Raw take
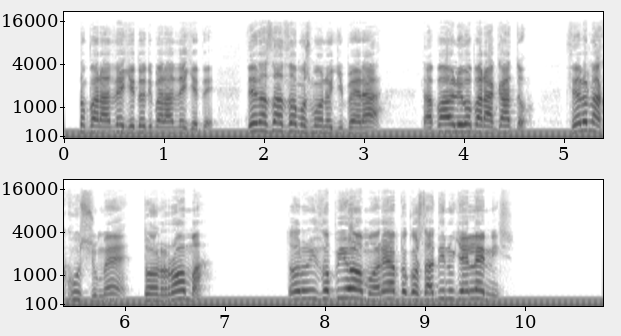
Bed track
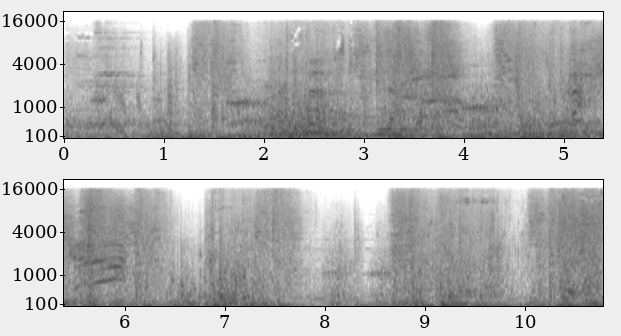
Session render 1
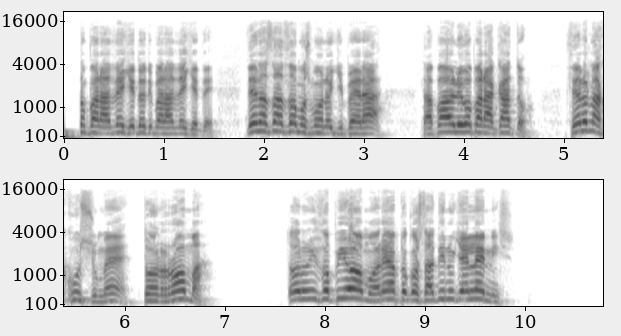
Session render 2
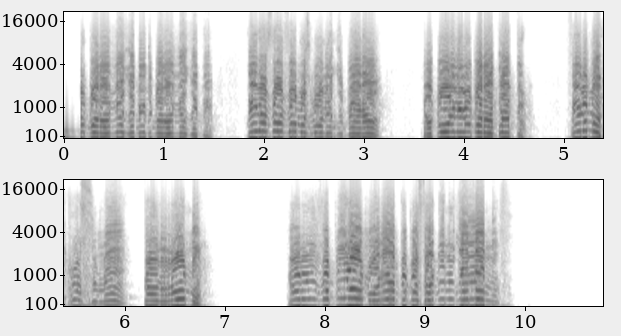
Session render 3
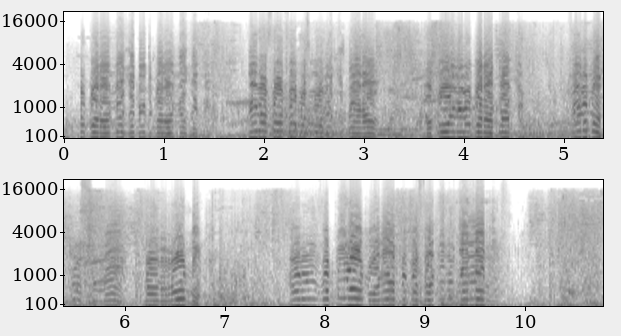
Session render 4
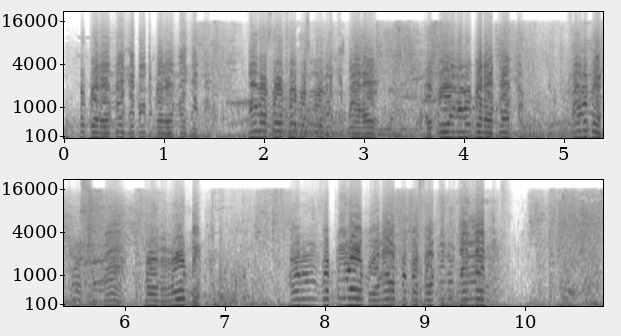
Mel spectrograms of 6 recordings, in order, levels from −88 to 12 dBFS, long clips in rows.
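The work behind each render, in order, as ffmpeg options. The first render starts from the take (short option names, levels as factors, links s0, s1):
-af "bandreject=f=50:t=h:w=6,bandreject=f=100:t=h:w=6,bandreject=f=150:t=h:w=6,bandreject=f=200:t=h:w=6,bandreject=f=250:t=h:w=6"
-af "aeval=exprs='abs(val(0))':c=same"
-filter_complex "[1:a]volume=0.168[s0];[0:a][s0]amix=inputs=2:normalize=0"
-af "volume=2.66,alimiter=limit=0.891:level=0:latency=1"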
